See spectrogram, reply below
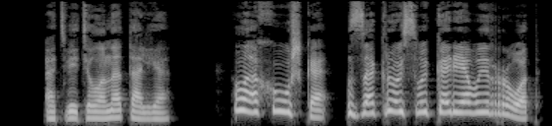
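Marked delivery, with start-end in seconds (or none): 1.9-4.5 high, slow spiteful snarl; angry insult. A narrator's reading. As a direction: spit the insult at her. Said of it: "Ринулась в свою сторону Ольга". (злобный высокий выкрик)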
